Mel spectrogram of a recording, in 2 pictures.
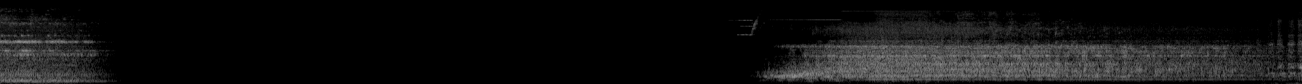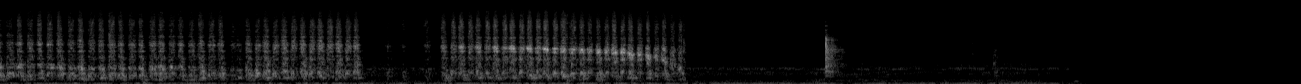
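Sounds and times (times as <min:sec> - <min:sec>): lathe whine: 0:07.6 - 0:19.8
sandpaper rubbing on spinning wood: 0:12.7 - 0:19.9.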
